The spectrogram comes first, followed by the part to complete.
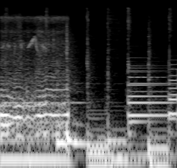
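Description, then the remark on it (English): A loud fly buzz, of the pet fly Fly Guy in the book Fly Guy's Ninja Christmas by Ted Arnold, drones steadily, its pitch dipping and wavering partway through before breaking into pulsing, stuttering bursts, with no talking. “A boy had a pet fly. He named him Fly Guy. Fly Guy could say the boy's name, Buzz.”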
